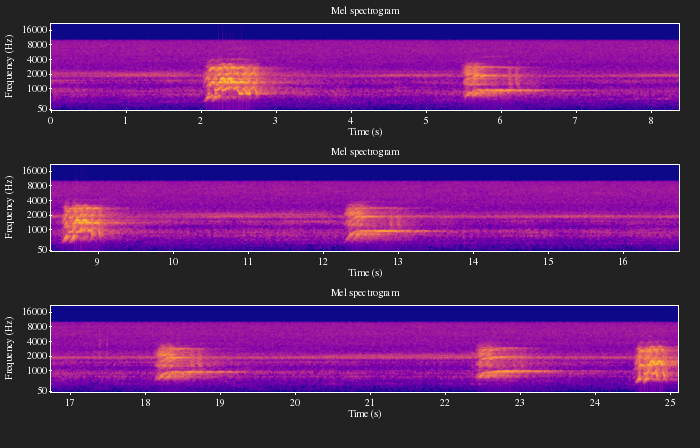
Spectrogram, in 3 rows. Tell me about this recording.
Coyotes howling at night in Yotatiro/zoom h4n from a far distance/processed a bit with Adobe Soundbooth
